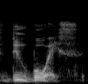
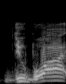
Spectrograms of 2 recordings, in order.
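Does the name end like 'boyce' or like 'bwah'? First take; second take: boyce; bwah. First: The name ends with a 'boyss' sound. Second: The name ends with a 'bwah' sound. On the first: This is how the bearer pronounced his own name. "the way I pronounce my name is D O O dash B O I S S" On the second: This is the foreign-style pronunciation of the name. "is the Latin pronunciation"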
